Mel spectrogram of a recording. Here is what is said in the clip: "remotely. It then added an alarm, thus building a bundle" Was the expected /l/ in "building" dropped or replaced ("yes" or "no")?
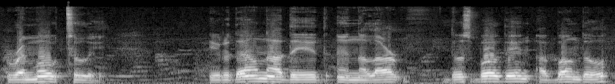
yes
